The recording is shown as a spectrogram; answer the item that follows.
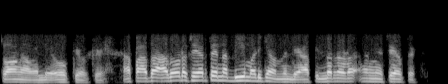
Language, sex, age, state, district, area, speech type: Malayalam, male, 30-45, Kerala, Thiruvananthapuram, urban, conversation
